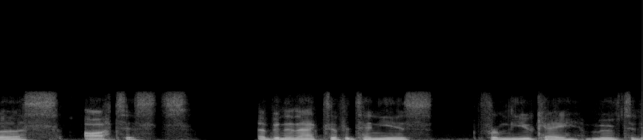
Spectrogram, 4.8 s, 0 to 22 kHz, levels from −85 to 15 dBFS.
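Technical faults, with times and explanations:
No technical faults are present, so there are no times or explanations to give.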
